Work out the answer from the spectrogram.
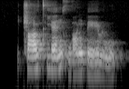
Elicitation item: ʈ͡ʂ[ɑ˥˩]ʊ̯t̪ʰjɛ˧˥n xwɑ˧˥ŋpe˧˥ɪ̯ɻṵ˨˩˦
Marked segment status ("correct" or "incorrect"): incorrect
